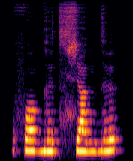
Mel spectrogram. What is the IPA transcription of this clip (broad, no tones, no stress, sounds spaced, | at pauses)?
f ɔ ɡ ɘ t͡s ɕ a n d ɘ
